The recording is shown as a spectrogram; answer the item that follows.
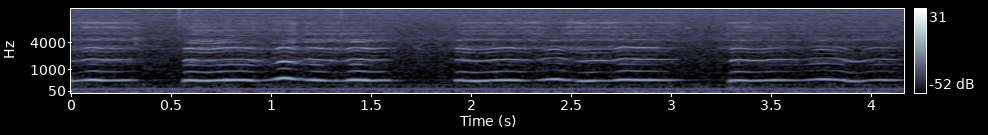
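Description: A woman humming a tune with her mouth closed, in short melodic phrases with brief breaks between them, over a low steady background hum.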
